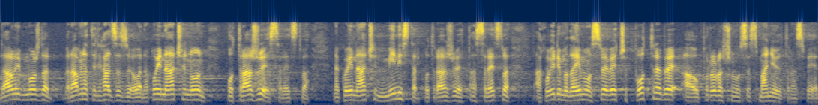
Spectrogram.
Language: Croatian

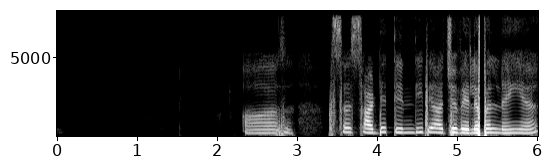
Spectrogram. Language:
Punjabi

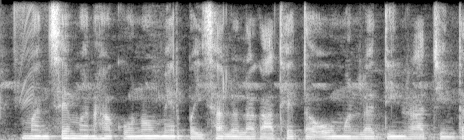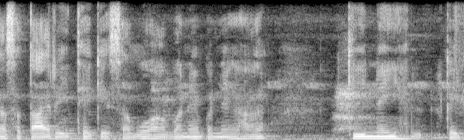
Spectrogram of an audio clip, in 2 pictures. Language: Chhattisgarhi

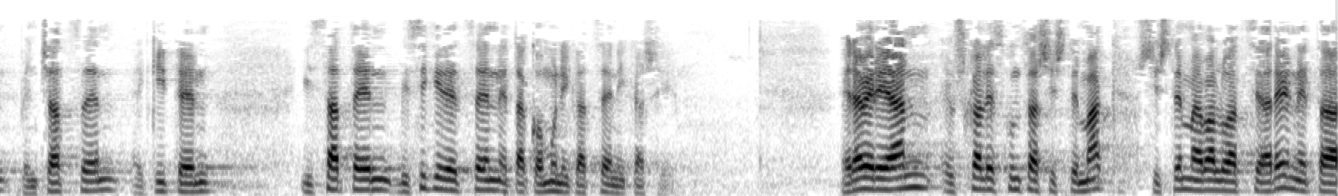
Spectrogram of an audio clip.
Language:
Basque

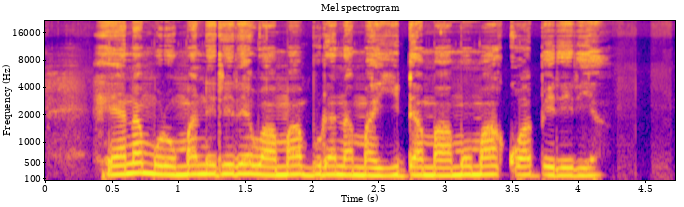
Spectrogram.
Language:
Kikuyu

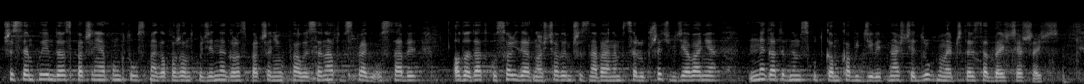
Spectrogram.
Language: Polish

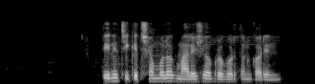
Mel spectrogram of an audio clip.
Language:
Bangla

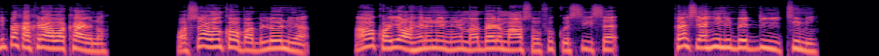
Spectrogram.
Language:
Akan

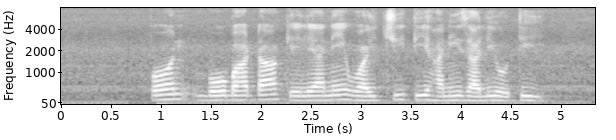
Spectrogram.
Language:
Marathi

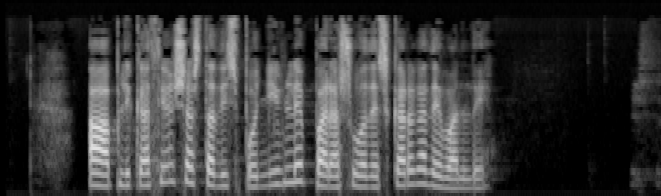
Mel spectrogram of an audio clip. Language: Galician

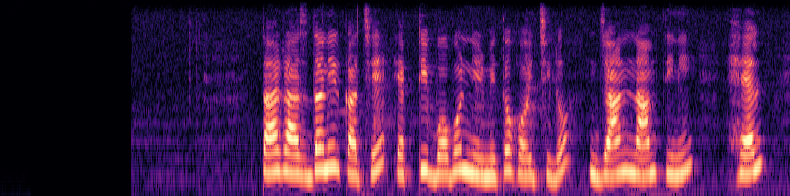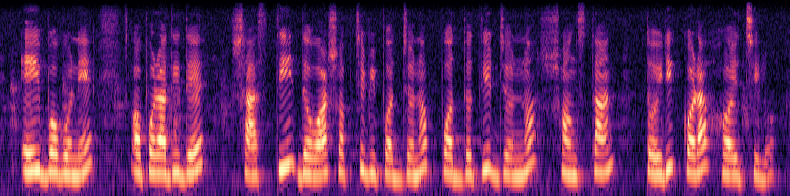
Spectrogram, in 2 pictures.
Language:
Bangla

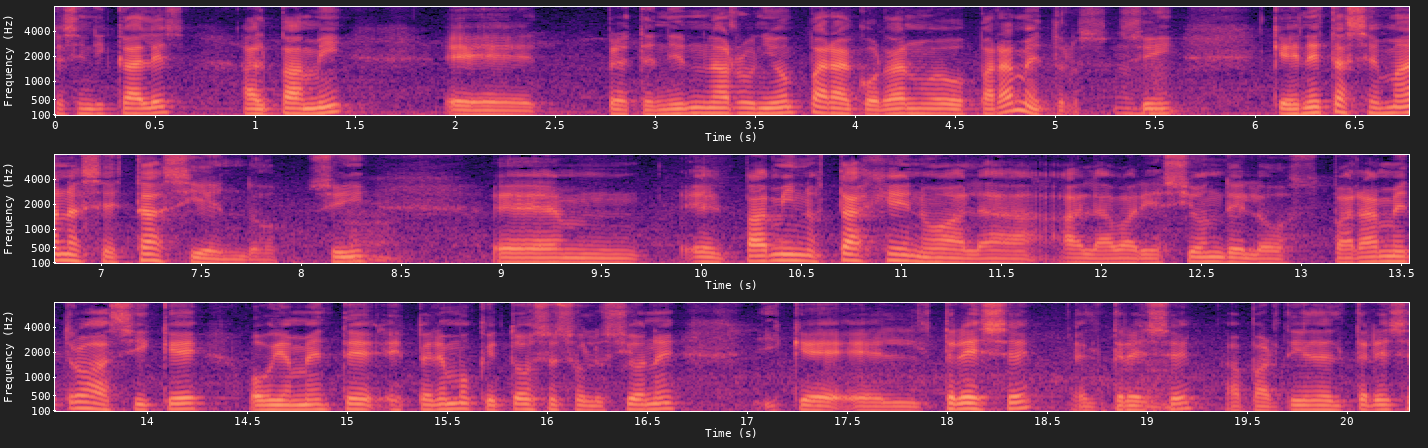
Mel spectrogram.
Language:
Spanish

